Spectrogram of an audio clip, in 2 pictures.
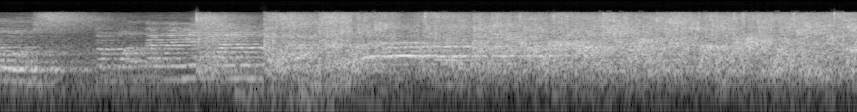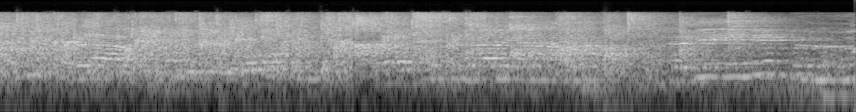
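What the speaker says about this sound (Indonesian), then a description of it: "Tepuk tangannya mana?" A classroom of schoolchildren claps together in a loud, dense burst that holds steady for several seconds, with kids' voices calling out over the applause.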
